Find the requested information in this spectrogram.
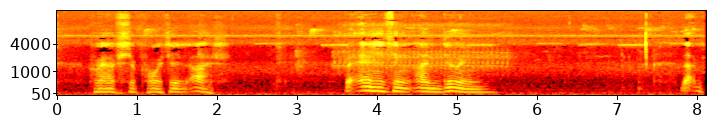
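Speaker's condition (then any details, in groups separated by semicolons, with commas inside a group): ALS; progressive incurable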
